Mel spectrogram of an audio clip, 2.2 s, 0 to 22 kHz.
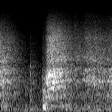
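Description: Steel 12-inch drywall taping knife scraping along a sheetrock joint as it spreads and feathers out a finish coat of joint compound. One stroke trails off at the start, and a second begins a little under a second in.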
